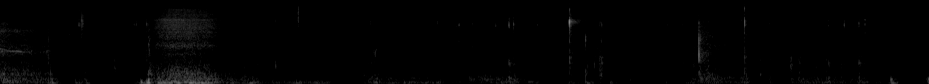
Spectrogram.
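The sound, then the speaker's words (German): A computer mouse clicks repeatedly in uneven bursts as someone clicks through pictures of rooms, sharp little taps scattered through the quiet, with a brief louder rustling noise early on and no one speaking. “Ich klicke nochmal hier okay, dann haben Sie unsere nicht Räume im Detail.”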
